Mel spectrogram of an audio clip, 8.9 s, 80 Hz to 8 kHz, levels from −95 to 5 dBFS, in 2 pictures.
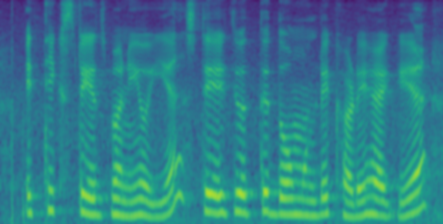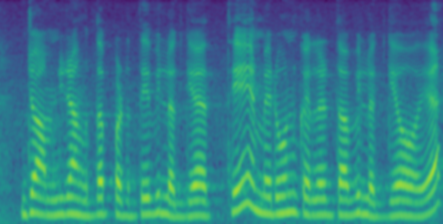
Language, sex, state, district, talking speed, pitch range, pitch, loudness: Punjabi, female, Punjab, Pathankot, 180 wpm, 195-235 Hz, 210 Hz, -16 LUFS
